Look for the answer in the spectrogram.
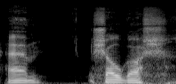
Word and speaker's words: Czolgosz: Now, I don't know if I've pronounced that right. I have found a few things online. Czolgosz seems to be the preferred pronunciation, or the pronunciation that people go with. So that's what we're going with.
